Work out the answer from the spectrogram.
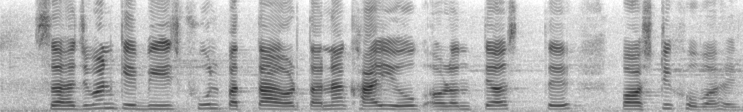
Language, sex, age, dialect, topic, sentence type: Magahi, male, 36-40, Western, agriculture, statement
